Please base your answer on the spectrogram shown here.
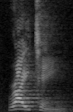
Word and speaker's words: writing: Lembrando, novamente, nada de pronunciar o G. Writing.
